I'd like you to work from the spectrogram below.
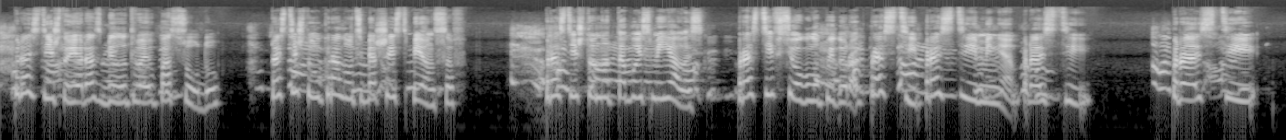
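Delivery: weeping, tearful voice. In a drama, a girl begs a man for forgiveness, crying. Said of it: "А теперь перестань плакать".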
